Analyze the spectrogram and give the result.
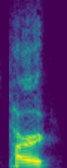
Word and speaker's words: Peart: How do we say it again? – Peart. Ask Eddie Trunk. He agrees with me.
